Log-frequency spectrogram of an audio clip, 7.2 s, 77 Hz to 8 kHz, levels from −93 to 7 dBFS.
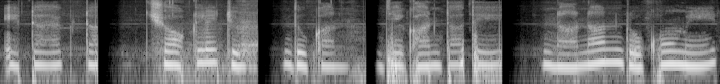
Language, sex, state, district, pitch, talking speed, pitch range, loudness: Bengali, female, Odisha, Malkangiri, 225 Hz, 75 wpm, 215-235 Hz, -15 LUFS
